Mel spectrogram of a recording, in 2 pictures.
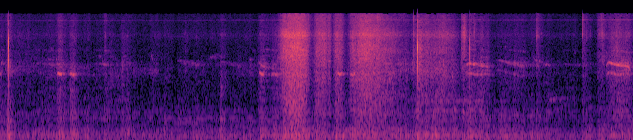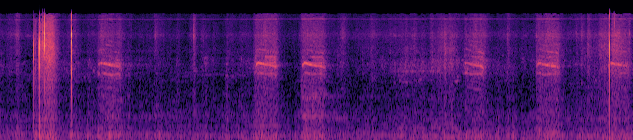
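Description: A songbird repeating short, downward-slurred chirps every second or so. A rustling stretch comes a few seconds in, and a few sharp clicks, the loudest about halfway through and near the end.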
